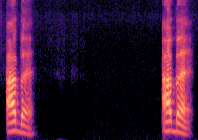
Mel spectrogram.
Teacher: উচ্চারণ স্থানে ধাক্কা লাগছে আবার আলাদা হয়ে যাবে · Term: কলকলা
